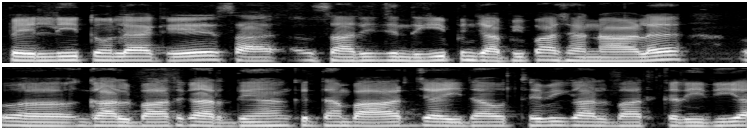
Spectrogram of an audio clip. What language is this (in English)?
Punjabi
